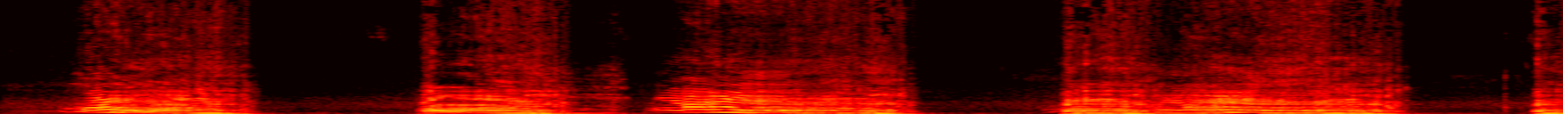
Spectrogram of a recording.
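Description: A lion gives deep, rumbling roars in long bursts, each sliding down in pitch.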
